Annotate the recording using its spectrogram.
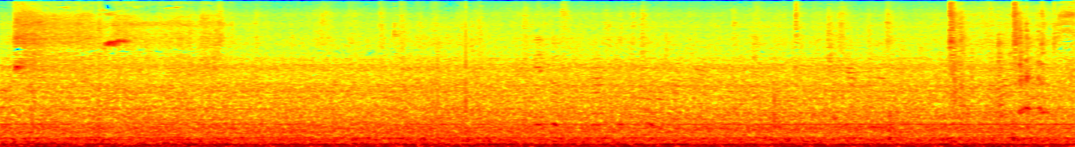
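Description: The bus interior rattles as it drives along the road.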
